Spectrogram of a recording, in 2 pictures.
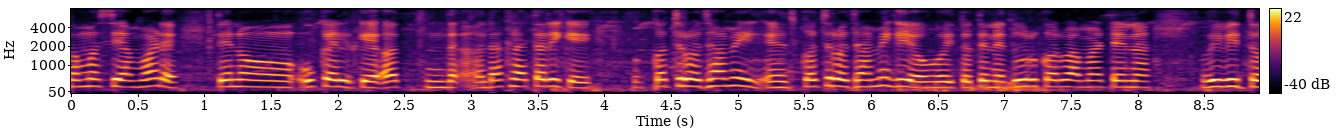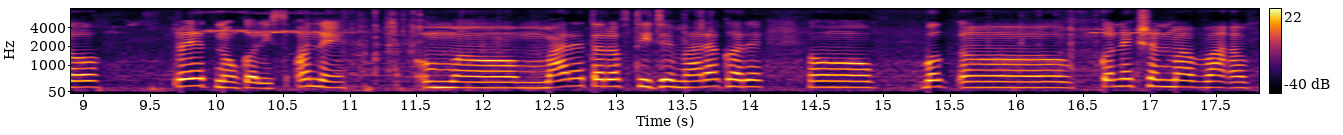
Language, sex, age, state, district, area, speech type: Gujarati, female, 18-30, Gujarat, Rajkot, urban, spontaneous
